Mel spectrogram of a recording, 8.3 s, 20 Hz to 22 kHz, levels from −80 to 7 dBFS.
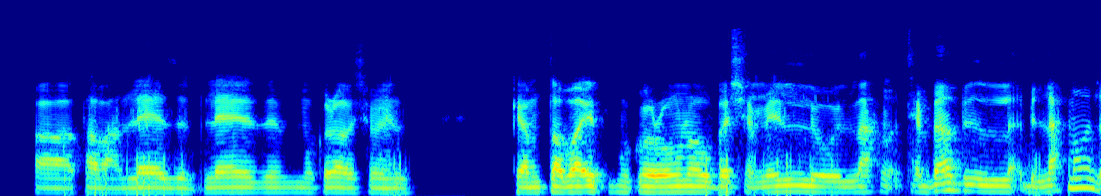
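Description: Weak DAB reception lets bit errors, at a rate somewhere under one percent, slip past error correction into the MP2 audio, so single sub-bands get short blips of noise. This DAB burbling sounds over the speech at 0.48–1.39 s, 2.85–3.07 s, 5.29–6.28 s and 7.64–8.02 s.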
